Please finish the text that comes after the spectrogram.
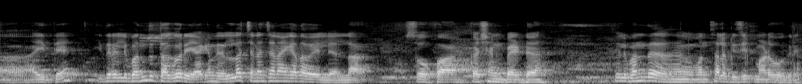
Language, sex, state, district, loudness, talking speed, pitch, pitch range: Kannada, male, Karnataka, Raichur, -16 LUFS, 125 wpm, 130 Hz, 115-155 Hz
